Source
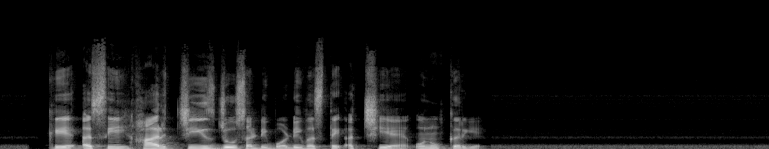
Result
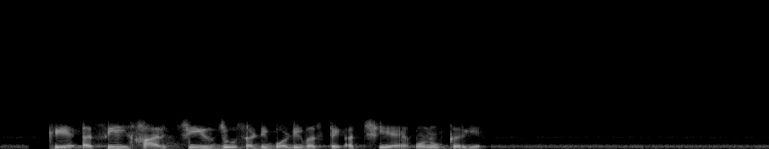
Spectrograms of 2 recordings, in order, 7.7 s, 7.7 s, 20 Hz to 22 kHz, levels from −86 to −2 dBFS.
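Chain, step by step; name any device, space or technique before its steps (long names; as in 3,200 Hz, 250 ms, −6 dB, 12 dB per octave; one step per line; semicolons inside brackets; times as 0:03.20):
voicemail (band-pass filter 400–3,200 Hz; downward compressor 10 to 1, threshold −29 dBFS, peak gain reduction 15 dB; level −3.5 dB; AMR narrowband 7.95 kbit/s 8,000 Hz)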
